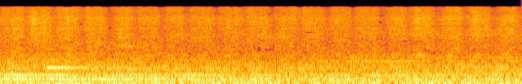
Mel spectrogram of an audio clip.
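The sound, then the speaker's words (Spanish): Palms of hands rubbing together in a steady, continuous back-and-forth friction, a soft swishing rasp that keeps an even rhythm throughout with no talking. “Y tan solo froto las palmas de mis manos, de las manos, imaginándonos allí alrededor de ese fuego, con mis plantas de los pies pegaditas al piso.”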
